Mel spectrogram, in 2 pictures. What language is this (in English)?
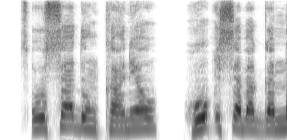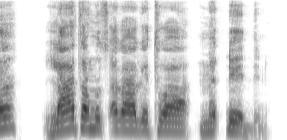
Dawro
